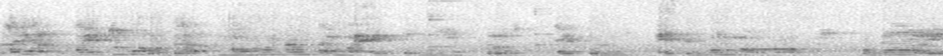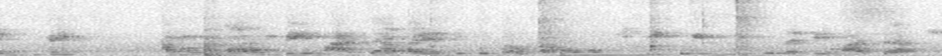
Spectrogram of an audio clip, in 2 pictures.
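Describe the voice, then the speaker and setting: A woman caller, a domestic worker, telling the story of a dispute with her employer in an animated way and acting out the quoted arguments. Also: fairly high pitch, very echoey, distant mic, background noise. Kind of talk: phone-in complaint, retelling a dispute.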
